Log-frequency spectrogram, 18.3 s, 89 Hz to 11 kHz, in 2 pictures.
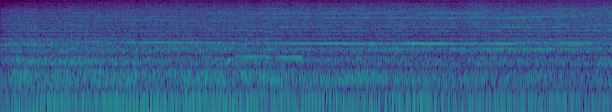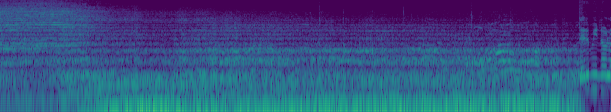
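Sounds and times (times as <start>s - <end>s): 
aircraft engine roar on a full evacuation flight in Afghanistan: 0.0s - 18.3s.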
